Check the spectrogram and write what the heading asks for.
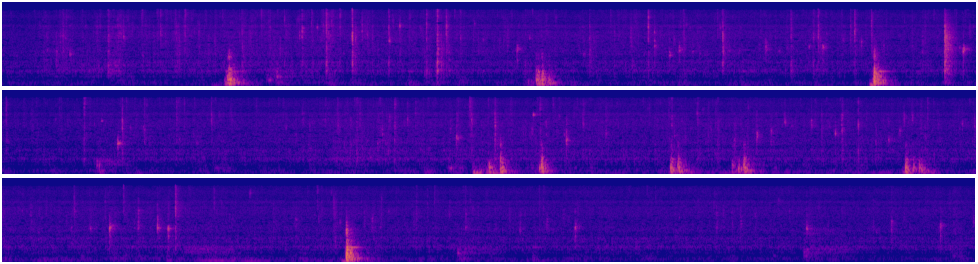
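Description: Ground-meat and vegetable patties frying in hot oil in a frying pan: a steady sizzle full of small crackles and pops. Several dull knocks sound through it, the loudest about three quarters of the way through.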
